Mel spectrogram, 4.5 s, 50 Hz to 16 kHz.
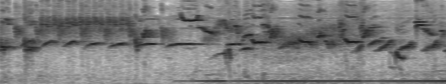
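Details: Canary singing on a 2-in-1 masteran recording: repeated upslurred whistles in quick series, then busier chattering trills and sweeps; a constant low hum enters partway through.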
